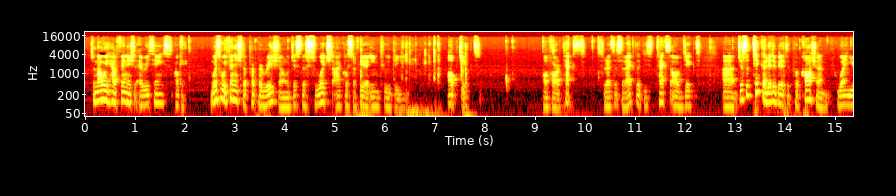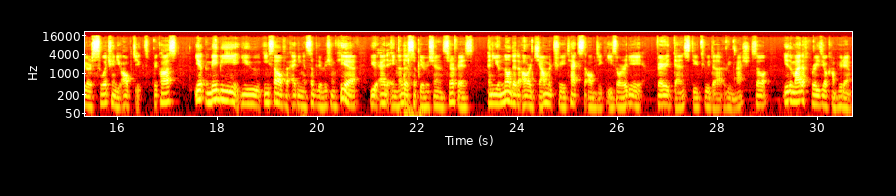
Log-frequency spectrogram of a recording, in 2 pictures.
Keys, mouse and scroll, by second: 2.1 click, 3.0-5.6 middle drag, 5.6 ctrl+a, 9.3 click, 11.6-13.1 drag, 13.1-21.2 middle drag, 21.7 click, 22.0 shift+d, 23.3-24.3 middle drag, 24.3 click, 28.4 click, 30.1-30.7 drag.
